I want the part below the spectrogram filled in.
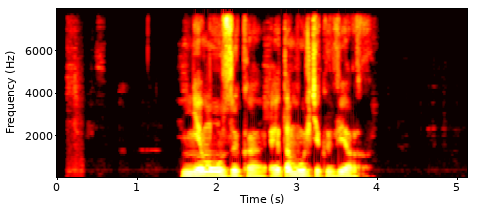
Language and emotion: Russian, neutral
